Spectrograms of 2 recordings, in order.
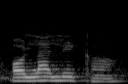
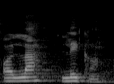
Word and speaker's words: Olalekan: Ola, you break it into 2. Olalekan.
